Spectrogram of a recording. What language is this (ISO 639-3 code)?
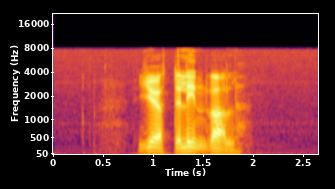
swe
